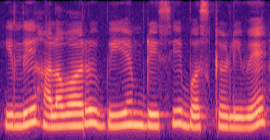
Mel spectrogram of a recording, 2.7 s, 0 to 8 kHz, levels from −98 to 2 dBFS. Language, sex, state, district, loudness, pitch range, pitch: Kannada, female, Karnataka, Bangalore, -15 LUFS, 200-235 Hz, 210 Hz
